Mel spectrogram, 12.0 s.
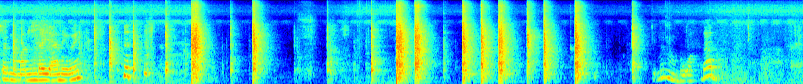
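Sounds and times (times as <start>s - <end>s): crab shells being struck: 2.5s - 4.1s, 5.6s - 9.7s.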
